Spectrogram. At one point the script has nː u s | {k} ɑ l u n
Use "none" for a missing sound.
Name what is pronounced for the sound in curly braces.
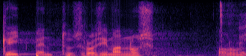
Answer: p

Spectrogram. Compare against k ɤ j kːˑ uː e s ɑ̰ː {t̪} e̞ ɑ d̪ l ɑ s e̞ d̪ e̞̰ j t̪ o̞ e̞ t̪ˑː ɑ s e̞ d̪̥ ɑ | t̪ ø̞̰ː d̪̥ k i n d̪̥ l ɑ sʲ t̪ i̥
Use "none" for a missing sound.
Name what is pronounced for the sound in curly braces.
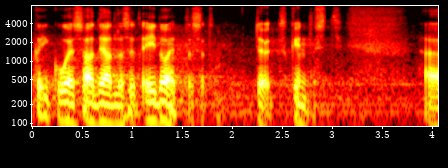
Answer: t̪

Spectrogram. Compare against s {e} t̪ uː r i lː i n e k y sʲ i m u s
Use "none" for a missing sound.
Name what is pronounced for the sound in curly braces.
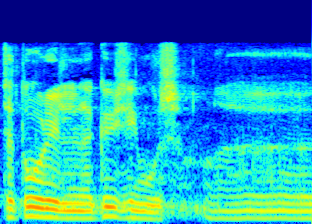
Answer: e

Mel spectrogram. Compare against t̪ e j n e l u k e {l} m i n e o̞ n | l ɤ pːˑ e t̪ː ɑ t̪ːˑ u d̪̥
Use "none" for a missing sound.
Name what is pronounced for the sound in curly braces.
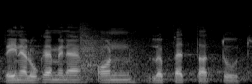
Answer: none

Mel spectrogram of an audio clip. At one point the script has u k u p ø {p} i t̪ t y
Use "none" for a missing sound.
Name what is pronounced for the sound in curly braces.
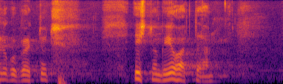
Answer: none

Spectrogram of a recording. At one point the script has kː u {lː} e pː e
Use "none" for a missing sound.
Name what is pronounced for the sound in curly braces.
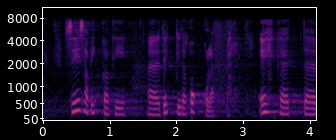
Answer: l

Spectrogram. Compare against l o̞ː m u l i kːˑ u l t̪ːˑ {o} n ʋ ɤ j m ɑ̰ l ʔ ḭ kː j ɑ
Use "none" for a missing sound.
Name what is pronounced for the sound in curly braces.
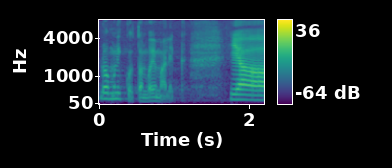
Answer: o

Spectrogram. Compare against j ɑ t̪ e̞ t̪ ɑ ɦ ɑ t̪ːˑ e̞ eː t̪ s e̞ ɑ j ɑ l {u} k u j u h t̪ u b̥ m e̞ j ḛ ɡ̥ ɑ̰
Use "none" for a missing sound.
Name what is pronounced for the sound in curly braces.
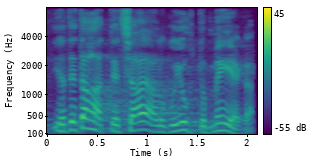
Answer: u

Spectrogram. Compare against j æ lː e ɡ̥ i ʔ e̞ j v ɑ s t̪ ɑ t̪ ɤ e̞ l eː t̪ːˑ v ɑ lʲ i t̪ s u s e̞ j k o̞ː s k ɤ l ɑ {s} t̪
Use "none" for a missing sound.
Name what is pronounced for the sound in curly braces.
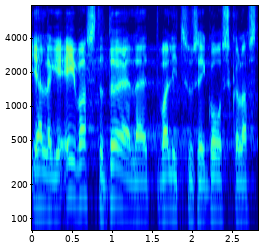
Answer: s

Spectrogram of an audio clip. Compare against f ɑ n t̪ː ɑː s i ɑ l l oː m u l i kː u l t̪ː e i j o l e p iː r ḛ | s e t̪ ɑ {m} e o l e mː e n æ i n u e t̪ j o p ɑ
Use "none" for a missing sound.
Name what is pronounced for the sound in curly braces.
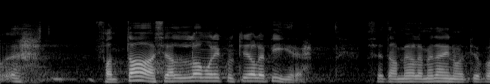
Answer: m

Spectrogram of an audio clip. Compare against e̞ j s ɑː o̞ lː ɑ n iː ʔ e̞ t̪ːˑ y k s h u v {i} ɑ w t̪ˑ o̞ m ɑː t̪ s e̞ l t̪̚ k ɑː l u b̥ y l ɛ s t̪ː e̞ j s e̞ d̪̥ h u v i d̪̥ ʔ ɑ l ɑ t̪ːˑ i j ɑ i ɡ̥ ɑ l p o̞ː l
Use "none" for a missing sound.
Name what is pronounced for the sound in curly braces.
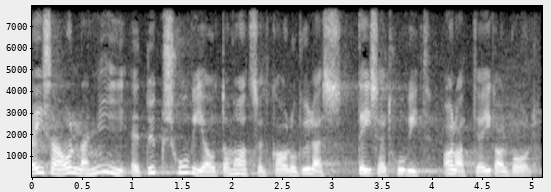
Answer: i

